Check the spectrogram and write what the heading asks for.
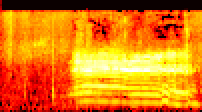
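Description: A person making a silly, drawn-out wavering vocal cry that sounds like an animal call, held for about a second from roughly half a second in.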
